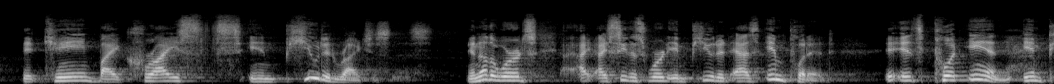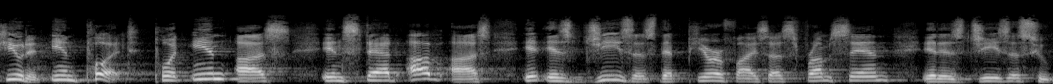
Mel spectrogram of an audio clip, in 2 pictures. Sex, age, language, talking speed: male, 50-69, English, 115 wpm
